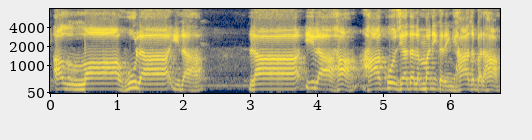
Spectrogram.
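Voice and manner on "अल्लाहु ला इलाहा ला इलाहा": अल्लाहु with a full, heavy L, sung slowly; heavy Allahu. Shown as a demonstration. Teacher showing students the heavy L in अल्लाहु, chanted slowly. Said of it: "इसको मोटा पढ़ेंगे".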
